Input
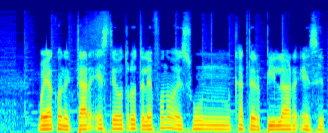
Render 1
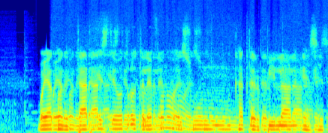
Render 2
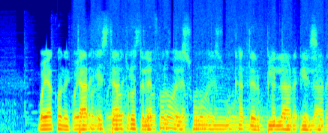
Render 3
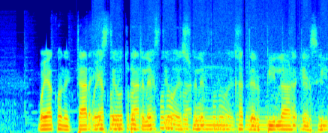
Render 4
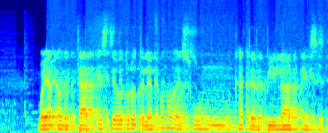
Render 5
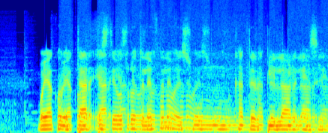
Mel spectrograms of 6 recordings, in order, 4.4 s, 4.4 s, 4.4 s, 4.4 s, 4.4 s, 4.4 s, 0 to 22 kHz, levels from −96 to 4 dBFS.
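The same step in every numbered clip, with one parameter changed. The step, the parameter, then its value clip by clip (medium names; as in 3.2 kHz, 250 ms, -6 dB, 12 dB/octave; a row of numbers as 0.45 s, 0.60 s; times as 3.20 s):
bit-crushed delay, time: 151 ms, 436 ms, 697 ms, 94 ms, 262 ms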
